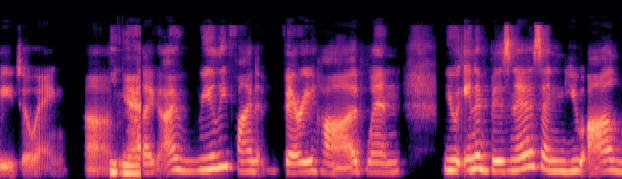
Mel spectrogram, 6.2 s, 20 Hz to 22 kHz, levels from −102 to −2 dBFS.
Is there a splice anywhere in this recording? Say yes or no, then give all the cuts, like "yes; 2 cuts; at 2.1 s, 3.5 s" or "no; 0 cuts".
yes; 2 cuts; at 1.4 s, 4.4 s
